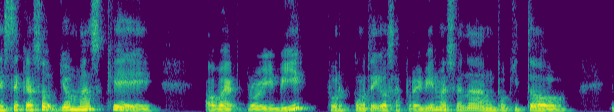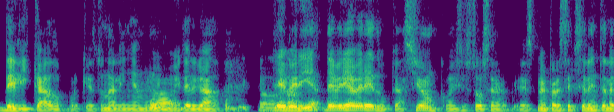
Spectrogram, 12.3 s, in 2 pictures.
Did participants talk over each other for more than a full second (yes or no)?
yes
